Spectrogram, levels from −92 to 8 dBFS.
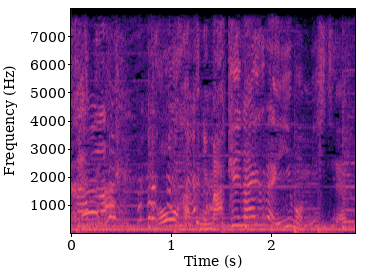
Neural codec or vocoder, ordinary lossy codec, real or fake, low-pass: none; none; real; none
